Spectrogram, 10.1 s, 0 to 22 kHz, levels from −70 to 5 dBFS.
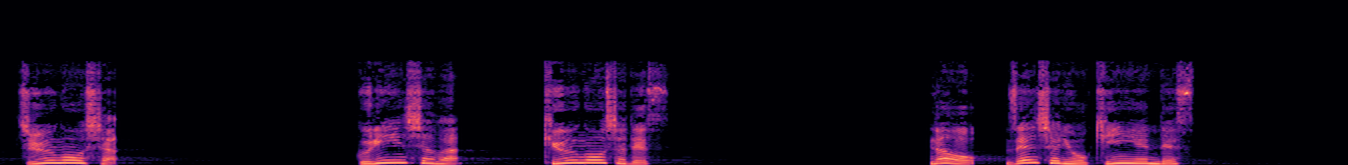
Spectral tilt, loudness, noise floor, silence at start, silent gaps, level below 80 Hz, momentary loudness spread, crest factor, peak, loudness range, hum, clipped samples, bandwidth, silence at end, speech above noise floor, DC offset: -2 dB/octave; -17 LUFS; -72 dBFS; 0.15 s; none; -84 dBFS; 10 LU; 18 dB; -2 dBFS; 3 LU; none; under 0.1%; 14.5 kHz; 1.2 s; 56 dB; under 0.1%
